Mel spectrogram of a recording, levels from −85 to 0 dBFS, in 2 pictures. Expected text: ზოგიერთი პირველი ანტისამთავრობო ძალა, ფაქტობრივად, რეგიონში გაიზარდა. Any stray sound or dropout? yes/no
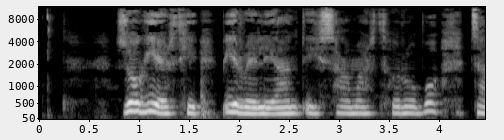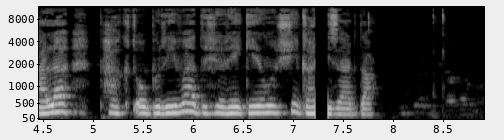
yes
